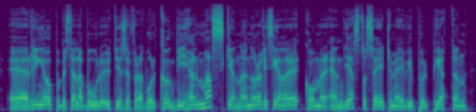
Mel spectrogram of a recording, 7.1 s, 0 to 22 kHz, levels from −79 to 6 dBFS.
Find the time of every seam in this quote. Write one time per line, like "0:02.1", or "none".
0:02.2
0:03.9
